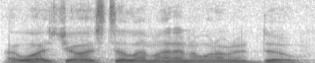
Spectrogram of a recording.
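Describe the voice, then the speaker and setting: An actor playing a distraught middle-aged father who talks in a halting, desperate, strained way, in a 1950s radio drama. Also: low-pitched, warm tone. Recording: dull lo-fi 1950s radio broadcast.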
